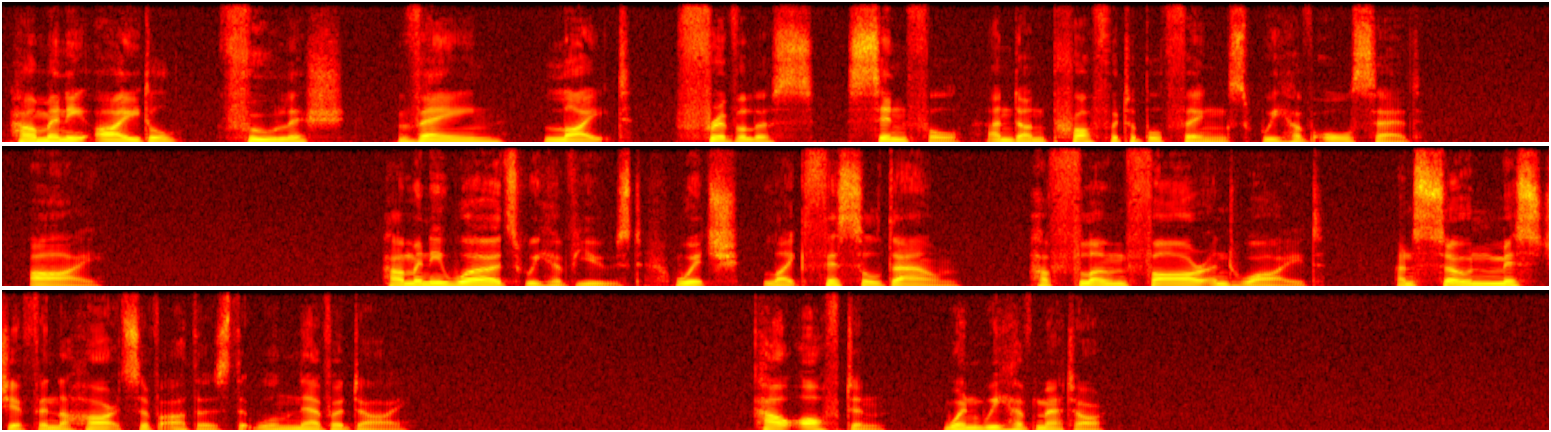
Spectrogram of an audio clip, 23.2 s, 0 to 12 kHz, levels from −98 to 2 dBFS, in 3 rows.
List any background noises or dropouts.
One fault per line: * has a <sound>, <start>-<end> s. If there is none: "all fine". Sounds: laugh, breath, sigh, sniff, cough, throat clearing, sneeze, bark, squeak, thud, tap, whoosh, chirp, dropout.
all fine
